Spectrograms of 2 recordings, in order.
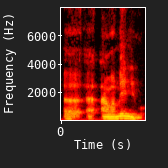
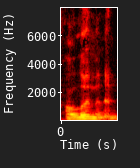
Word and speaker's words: aluminium: The significant jump in aluminium or aluminum, depending on where we're going to be heard to pronounce this,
